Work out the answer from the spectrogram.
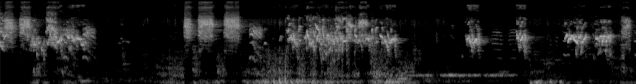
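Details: Budgies chirping while eating, high squeaky notes in bursts, with a stretch of low rustling and fluttering around three seconds and a short steady hum afterward.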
